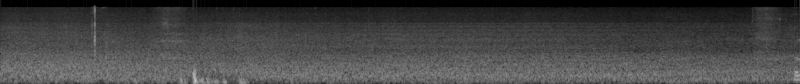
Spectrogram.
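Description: Steady sound of surf breaking on a sandy beach, mixed with wind buffeting the microphone. A brief thump sounds about two seconds in.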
